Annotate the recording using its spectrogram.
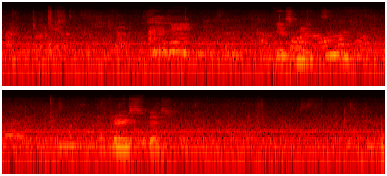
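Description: An organ holds a soft, steady note.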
